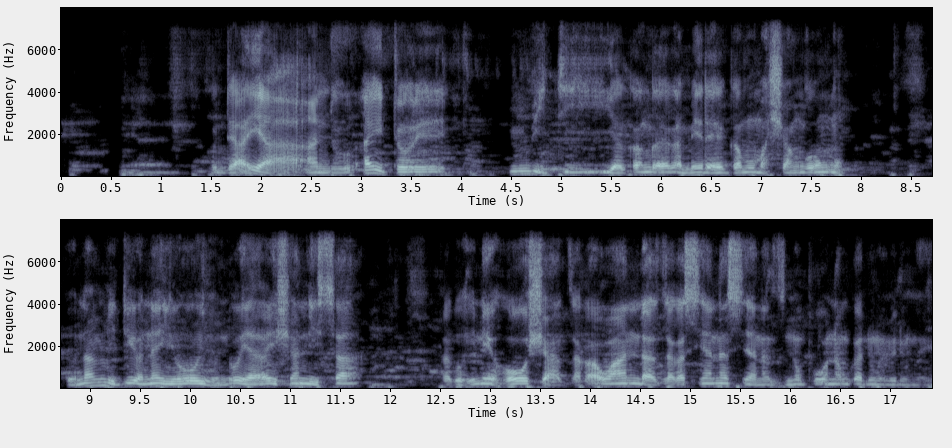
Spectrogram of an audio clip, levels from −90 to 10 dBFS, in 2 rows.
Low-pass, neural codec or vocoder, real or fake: 7.2 kHz; vocoder, 22.05 kHz, 80 mel bands, WaveNeXt; fake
